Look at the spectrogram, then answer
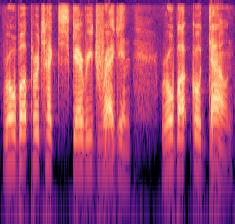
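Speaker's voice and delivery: very slow, plodding monster voice, word by word. Voicing a charging Cyclops speaking about a robot: voicing a Cyclops. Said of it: "and he's like".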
